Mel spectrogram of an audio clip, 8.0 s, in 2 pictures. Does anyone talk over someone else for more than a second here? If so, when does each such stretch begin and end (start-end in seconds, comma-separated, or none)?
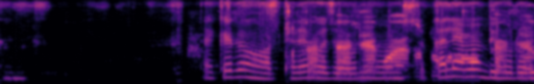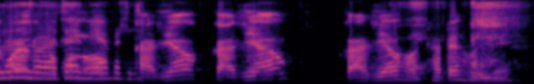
2.5-5.1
